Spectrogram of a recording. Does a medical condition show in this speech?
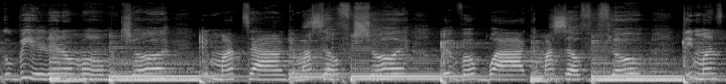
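No.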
